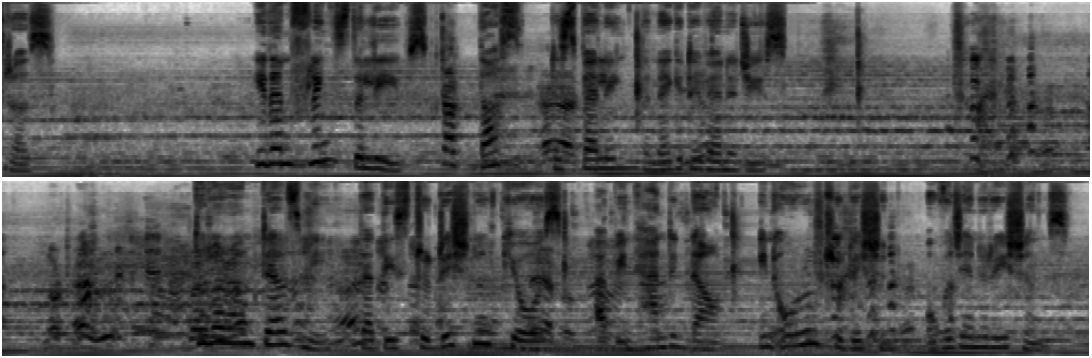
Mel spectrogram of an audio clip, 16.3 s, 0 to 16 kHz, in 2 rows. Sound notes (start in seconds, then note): 6.2 enigmatic music; 7.2 laughter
